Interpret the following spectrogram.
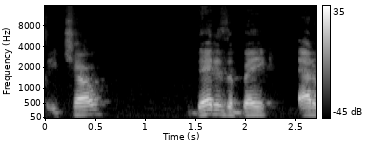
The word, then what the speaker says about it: Itaú: Then I found the top banks in Chile, which, for example, I believe is pronounced in Portuguese, it's pronounced Itaú.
